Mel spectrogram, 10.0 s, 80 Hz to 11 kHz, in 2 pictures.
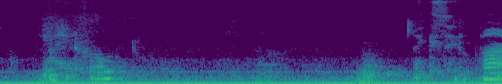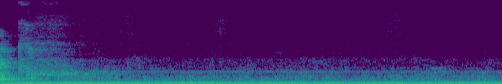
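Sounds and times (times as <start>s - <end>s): steady low hum: 0.0s - 10.0s
woman breathing: 5.2s - 6.2s.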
